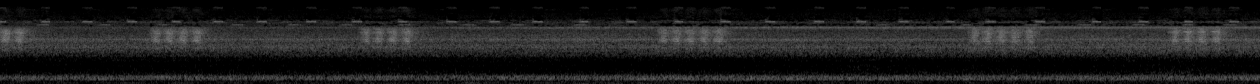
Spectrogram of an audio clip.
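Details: Katydids calling after dark in eastern Pennsylvania, first heard that summer of 2021: six harsh pulsed phrases spaced about two seconds apart, each a brief chattering burst, set against an unbroken high-pitched cricket drone.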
